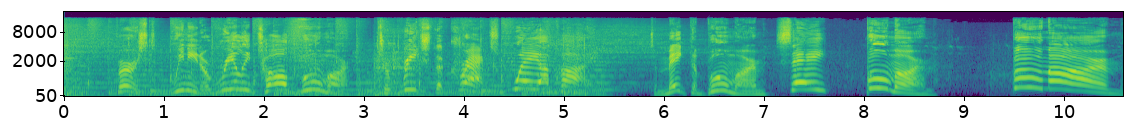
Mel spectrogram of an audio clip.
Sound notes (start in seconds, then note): none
